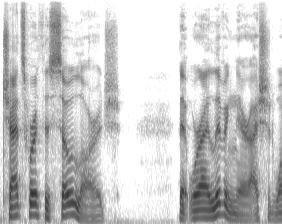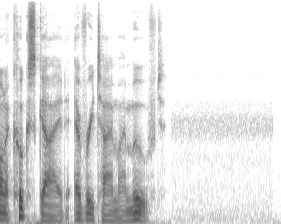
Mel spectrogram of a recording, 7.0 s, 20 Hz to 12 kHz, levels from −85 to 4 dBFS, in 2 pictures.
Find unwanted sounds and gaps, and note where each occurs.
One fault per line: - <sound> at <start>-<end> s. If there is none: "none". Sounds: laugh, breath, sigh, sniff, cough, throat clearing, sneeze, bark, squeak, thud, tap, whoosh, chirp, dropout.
none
